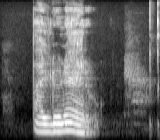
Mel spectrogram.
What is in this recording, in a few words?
"pallunaru", Calabrese; cucinacalabrese; glossario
